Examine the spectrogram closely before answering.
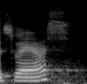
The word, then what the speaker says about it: psoas: They are both iliacus and psoas major together called iliopsoas. Iliopsoas. Psoas major spelling P-S-O-A-S. Psoas. P is silent there.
